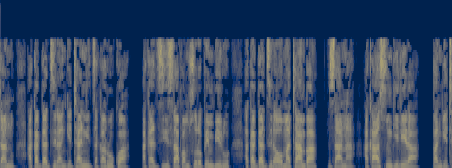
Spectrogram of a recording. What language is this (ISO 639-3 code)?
sna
